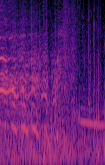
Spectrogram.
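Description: A horse in the game Stronghold: Crusader whinnies with a high, wavering neigh, followed by fainter trailing calls and soft hoof sounds, fairly quiet overall.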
